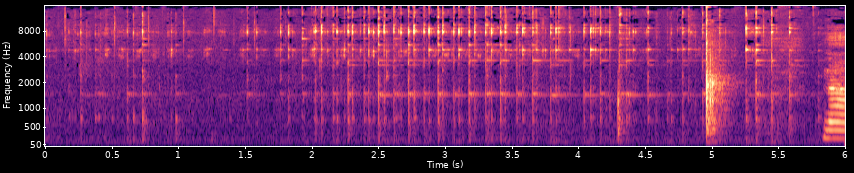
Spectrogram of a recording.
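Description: Light clinking of a small glass bowl and a mini whisk against a glass mixing bowl, with faint ringing and a sharper clink about five seconds in.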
